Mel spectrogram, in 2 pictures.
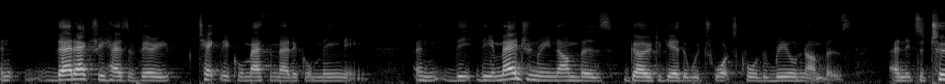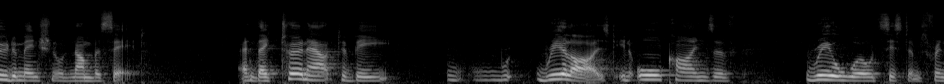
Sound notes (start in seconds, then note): none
